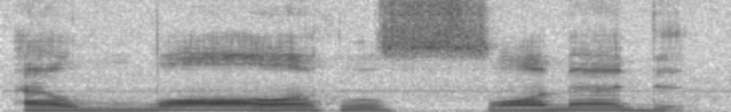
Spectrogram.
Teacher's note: Sad is a heavy letter. Lam is light. Dal is light with qalqala.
